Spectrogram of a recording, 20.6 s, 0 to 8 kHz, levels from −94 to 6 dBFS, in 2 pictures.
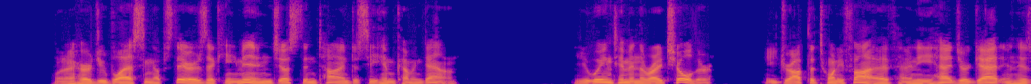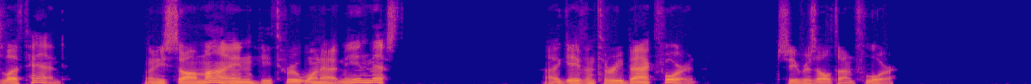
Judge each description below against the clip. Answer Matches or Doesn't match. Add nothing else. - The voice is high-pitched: Doesn't match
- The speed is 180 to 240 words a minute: Doesn't match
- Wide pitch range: Doesn't match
